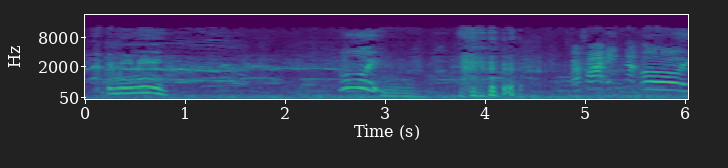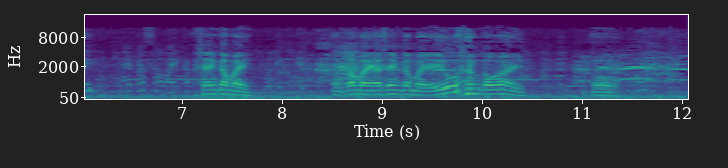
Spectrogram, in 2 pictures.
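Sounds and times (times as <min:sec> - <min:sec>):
rooster crowing: 0:00.0 - 0:03.0, 0:08.0 - 0:09.2, 0:10.9 - 0:12.0.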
